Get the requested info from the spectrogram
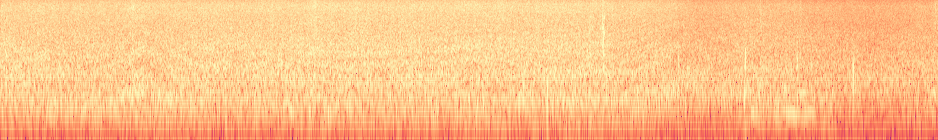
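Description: Mountain stream rushing over rocks: a steady, full rush of water that grows somewhat fainter after about ten seconds, with a few light clicks on top.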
